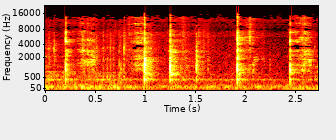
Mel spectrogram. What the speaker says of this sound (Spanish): ahora lo que vamos a hacer es simplemente mezclar el chocolate con el plátano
